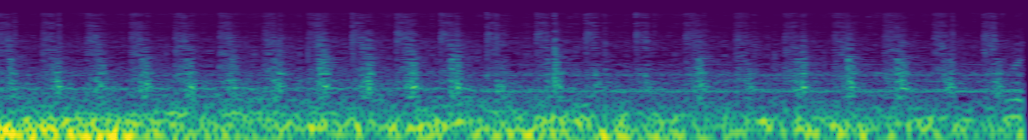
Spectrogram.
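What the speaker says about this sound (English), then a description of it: "on this Brother machine there's a backwards stitch" A Brother sewing machine stitches a pant hem, a steady rapid mechanical chatter that runs close and continuous throughout.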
